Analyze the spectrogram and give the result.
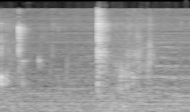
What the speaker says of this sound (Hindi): मैं डाल दी हूँ यहीं पर पानी और इसे चला देते हैं।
